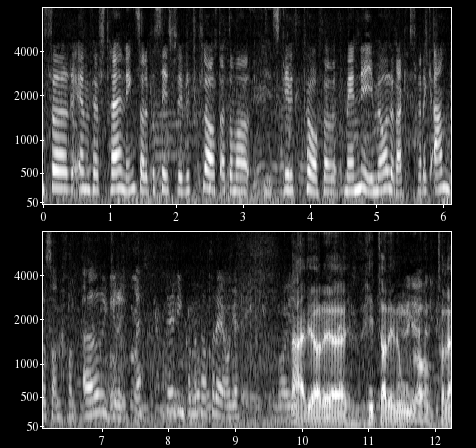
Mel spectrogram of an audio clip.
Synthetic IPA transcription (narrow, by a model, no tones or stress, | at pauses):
fœɾɛmɛfɛfst̪ʰɾɛːnɪŋsɔad̪ɛpʰɾɛsiːsbb̪ɪːvɪt̪kʰlɑːʈ̪at̪̚d̪ɔmhaɾskɾiːvɪt̪pʰɔfœɾmɛːnːyːmoːlvakt̪fɾeːd̪ɾɪkand̪əʂɔnfɾɔnœːɾɡɾiːt̪ə | d̪ɛæɖɪnkʰɔmːənt̪ʰɑːɾpʰɔd̪ɛoːɡə | næɪʋɪjøːɖɛhɪt̪ʰːad̪ɛnuːŋɡ̪ɑt̪ʰɔlɛ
